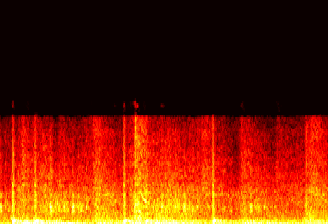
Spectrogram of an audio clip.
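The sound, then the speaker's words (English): Rifle gunfire from a Steven Seagal action film cracks and booms in a rapid, dense volley. Loud shots blur into a thick, noisy roar that stays high throughout. “Are those like just badly CGI'd bullets coming out of his rifle? Yes. Yes, that is what it is.”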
